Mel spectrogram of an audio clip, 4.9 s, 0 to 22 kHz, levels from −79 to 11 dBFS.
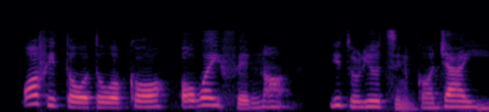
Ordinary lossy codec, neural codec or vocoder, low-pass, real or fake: none; codec, 16 kHz, 0.5 kbps, X-Codec, HuBERT features, trained on LibriSpeech; 7.2 kHz; fake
